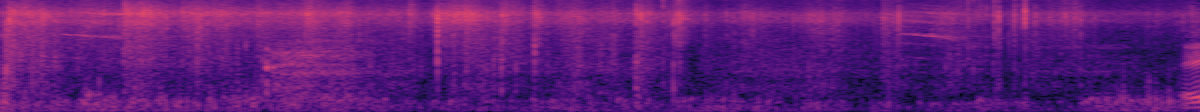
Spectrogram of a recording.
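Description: Snow crunching and the vinyl of an inflatable snow tube scuffing and rubbing as it is dragged across the snow and lifted, with scattered small knocks and a couple of faint short squeaks.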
